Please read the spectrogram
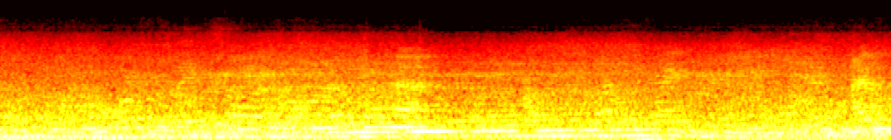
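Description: Indistinct voices of people talking in a busy shop, over a steady low hum.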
